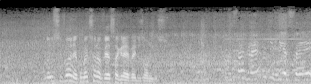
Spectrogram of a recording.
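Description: A middle-aged woman speaks calmly and close.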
